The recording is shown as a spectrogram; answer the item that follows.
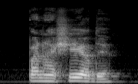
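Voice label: "panacheerde", Dutch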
